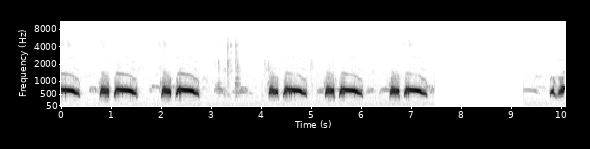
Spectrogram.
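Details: Spotted dove cooing in a well-structured style meant to prompt young birds to coo back. Low, hollow two-part coos, a short note then a longer falling one, repeated in bursts with brief pauses and a faint quiet coo between.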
